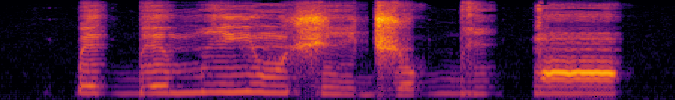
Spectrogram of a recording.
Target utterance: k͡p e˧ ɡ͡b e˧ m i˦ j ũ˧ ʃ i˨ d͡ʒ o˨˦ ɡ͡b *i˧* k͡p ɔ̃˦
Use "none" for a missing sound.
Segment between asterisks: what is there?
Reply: i˧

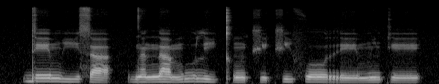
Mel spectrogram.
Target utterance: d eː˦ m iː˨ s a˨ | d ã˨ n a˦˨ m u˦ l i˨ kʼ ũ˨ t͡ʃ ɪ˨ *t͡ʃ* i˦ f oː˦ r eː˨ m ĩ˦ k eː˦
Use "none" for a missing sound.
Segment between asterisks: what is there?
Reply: t͡ʃ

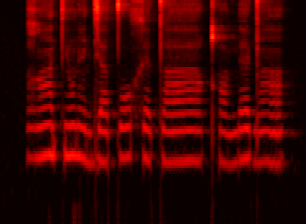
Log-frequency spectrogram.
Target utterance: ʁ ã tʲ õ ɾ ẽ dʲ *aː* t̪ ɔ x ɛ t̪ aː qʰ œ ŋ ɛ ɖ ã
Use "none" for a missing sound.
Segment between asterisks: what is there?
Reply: a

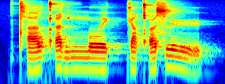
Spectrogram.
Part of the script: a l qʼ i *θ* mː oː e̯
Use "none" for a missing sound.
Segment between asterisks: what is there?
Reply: d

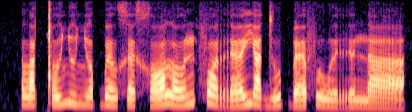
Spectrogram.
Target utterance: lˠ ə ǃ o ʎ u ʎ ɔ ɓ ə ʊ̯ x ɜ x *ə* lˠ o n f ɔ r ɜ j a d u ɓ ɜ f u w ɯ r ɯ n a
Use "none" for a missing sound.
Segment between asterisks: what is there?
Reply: ɔ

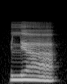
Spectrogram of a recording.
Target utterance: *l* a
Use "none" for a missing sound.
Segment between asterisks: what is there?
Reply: lʲ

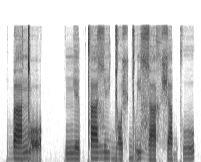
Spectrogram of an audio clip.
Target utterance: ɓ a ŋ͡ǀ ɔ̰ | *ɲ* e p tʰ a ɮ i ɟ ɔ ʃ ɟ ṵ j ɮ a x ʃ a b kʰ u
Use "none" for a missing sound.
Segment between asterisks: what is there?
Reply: ɲ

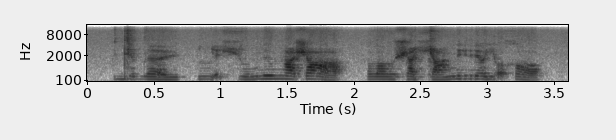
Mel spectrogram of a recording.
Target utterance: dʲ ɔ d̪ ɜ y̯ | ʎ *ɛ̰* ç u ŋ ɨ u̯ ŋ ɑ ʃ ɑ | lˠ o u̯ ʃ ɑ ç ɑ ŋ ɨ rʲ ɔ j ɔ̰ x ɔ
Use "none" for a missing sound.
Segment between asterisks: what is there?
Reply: ɛ̰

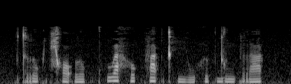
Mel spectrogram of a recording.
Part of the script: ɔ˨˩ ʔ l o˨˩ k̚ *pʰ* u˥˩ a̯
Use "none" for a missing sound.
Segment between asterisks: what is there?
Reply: pʰ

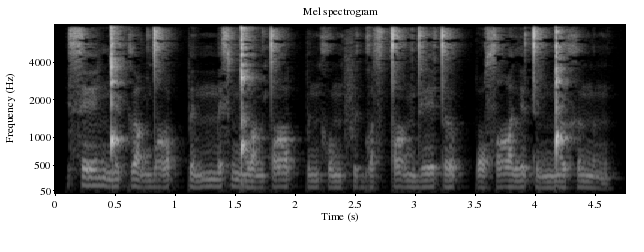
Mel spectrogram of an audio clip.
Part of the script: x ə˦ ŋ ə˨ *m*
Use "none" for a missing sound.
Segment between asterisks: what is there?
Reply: ŋ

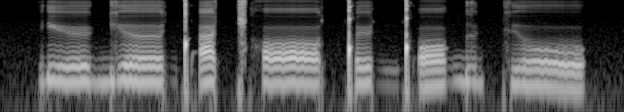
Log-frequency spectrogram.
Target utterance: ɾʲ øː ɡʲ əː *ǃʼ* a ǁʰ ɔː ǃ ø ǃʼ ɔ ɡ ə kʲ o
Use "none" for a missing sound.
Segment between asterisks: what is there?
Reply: ǃʼ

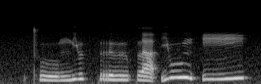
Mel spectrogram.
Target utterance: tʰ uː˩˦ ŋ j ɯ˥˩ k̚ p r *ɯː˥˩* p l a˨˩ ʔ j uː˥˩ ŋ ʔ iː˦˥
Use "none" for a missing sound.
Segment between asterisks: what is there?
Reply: ɯː˧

